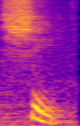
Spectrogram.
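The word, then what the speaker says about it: chez: z okay so but when you have z at the end of a word like in the word shay the z is silent among what we've said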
